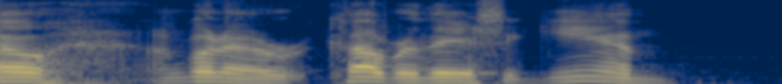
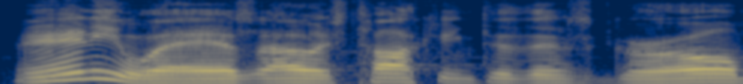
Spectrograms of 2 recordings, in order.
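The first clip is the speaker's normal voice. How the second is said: usual speaking voice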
